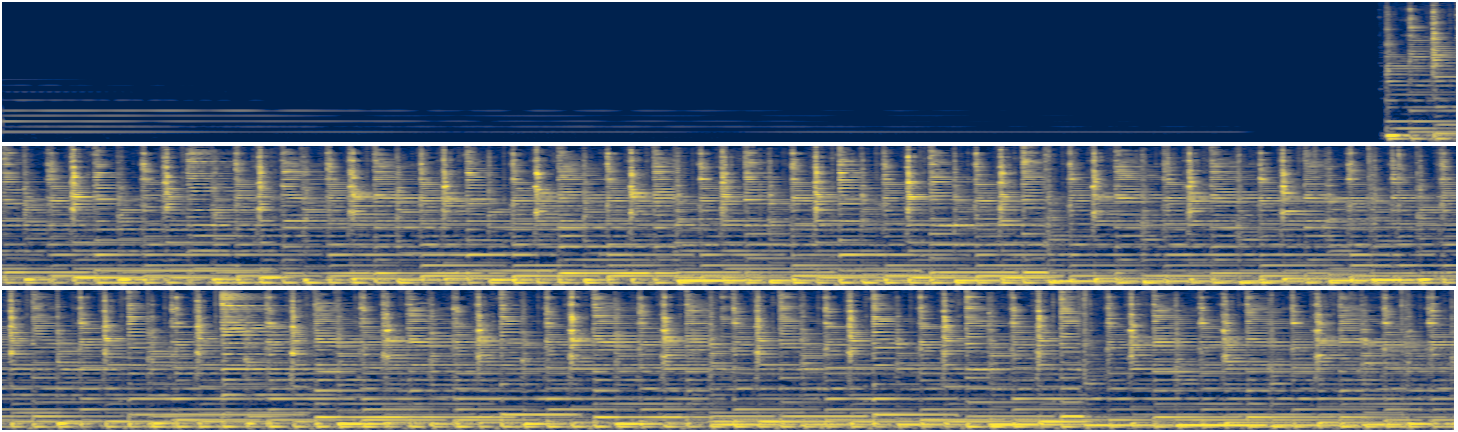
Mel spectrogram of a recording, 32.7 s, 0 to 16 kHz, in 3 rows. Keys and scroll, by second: 3.0 s, 5.7 s, 6.9 s, 9.0 s, 12.4 2, 19.6 3, 25.4 s.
